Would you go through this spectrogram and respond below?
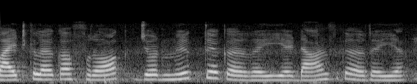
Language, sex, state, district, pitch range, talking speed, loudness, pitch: Hindi, female, Jharkhand, Garhwa, 200-245 Hz, 185 wpm, -17 LUFS, 220 Hz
